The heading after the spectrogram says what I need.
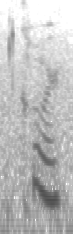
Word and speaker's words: Kore: Core. I know. Oh, Coronation. well, it's just what it's called. It just rhymes with my name.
